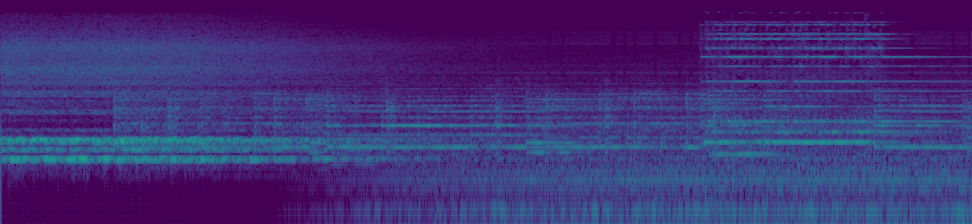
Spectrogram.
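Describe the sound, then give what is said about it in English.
A telephone rings steadily and loudly, its bright tones sustained without pause, with a faint ticking underneath and no voices. “Damn phone is ringing.”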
